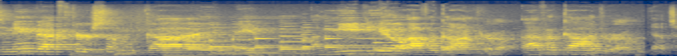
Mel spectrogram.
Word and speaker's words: Amedeo Avogadro: So the number is named after some guy named Amedeo Avogadro.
